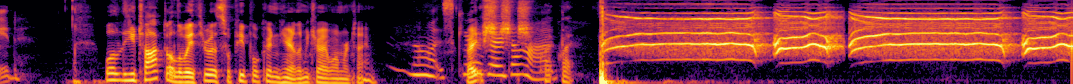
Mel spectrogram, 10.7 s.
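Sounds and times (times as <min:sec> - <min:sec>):
speech: 0:00.1 - 0:05.9
screaming flying monkey toy: 0:06.0 - 0:10.7.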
